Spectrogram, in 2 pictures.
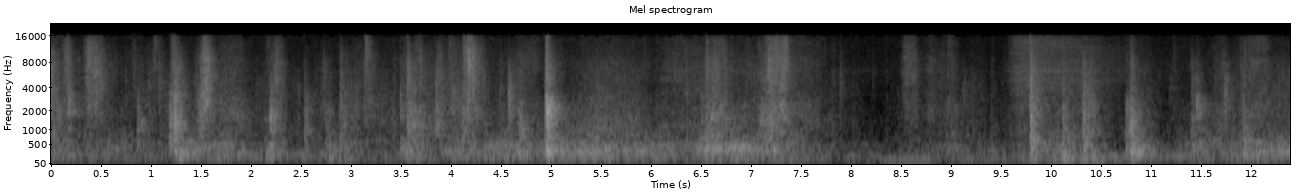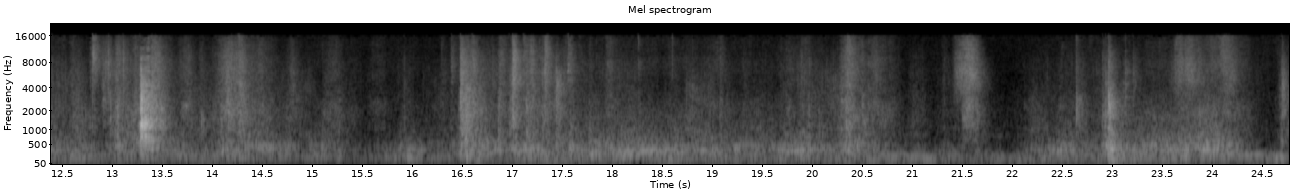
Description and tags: Rollerskating Indoors
One pair of rollerskates, indoors on a hard bumpy surface.
indoor, rollerskates, skates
